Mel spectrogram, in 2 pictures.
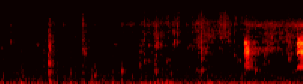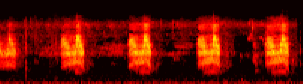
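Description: A bird calling: one faint call, then five loud short calls about a second apart.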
